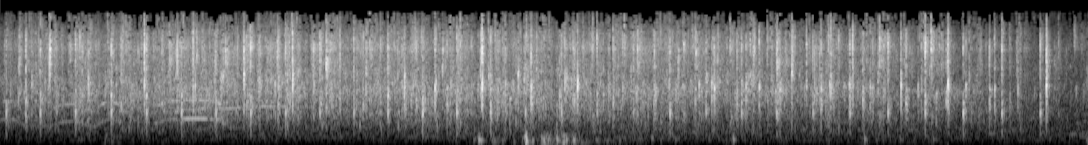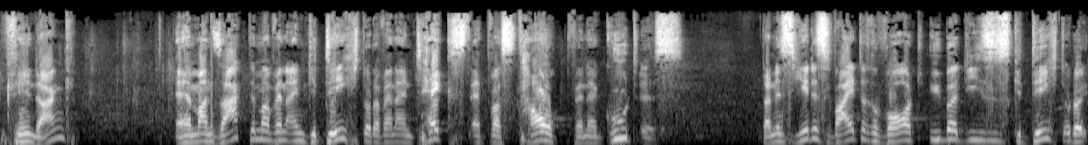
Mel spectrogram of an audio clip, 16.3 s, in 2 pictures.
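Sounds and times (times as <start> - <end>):
audience applause: 0.0 - 8.4
audience noise: 0.0 - 12.0
speech: 8.3 - 8.8, 9.5 - 16.3.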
